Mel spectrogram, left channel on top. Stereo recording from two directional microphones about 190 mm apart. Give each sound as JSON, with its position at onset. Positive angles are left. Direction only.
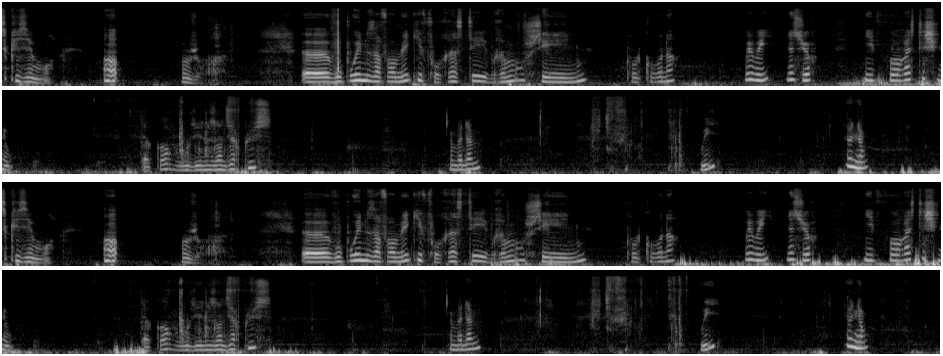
{"t": 0.0, "sound": "a sound", "side_deg": -5}
{"t": 1.8, "sound": "a woman's voice", "side_deg": 0}
{"t": 10.8, "sound": "speech", "side_deg": 0}
{"t": 13.7, "sound": "speech", "side_deg": 0}
{"t": 14.7, "sound": "a sound", "side_deg": -35}
{"t": 16.4, "sound": "speech", "side_deg": -10}
{"t": 17.9, "sound": "speech", "side_deg": -5}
